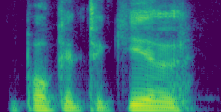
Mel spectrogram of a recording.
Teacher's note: stress on the second to last syllable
